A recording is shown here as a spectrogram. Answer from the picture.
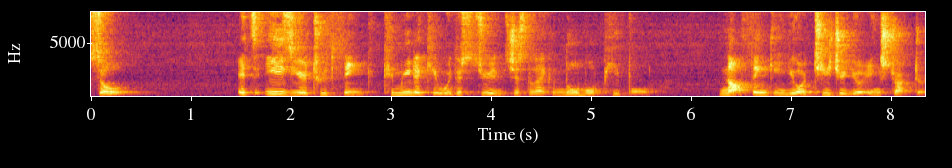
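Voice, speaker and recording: This is a man with a fairly high pitch. His tone is dark and mellow. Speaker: ballet coach. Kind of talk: livestream Q&A advice. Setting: livestream. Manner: calm, conversational.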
